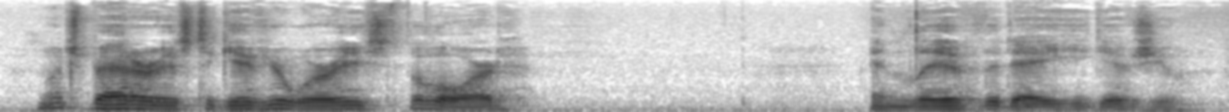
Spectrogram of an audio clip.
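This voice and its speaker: A man at medium pitch and a moderate pace, with ordinary pitch variation, big swings in loudness and long, frequent pauses. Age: 50s. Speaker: pastor. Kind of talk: devotional talk. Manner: reflective.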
